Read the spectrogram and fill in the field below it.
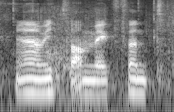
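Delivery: ordinary delivery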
